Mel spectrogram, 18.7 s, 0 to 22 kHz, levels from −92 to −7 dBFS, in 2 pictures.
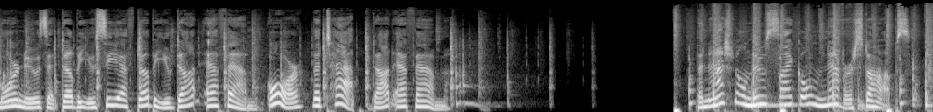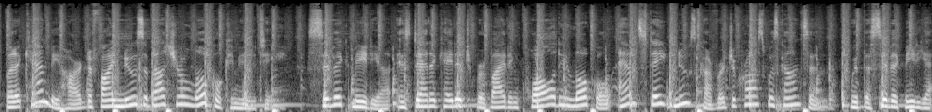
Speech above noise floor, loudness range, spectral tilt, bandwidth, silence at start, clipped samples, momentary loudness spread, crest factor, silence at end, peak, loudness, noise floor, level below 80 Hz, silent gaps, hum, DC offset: over 74 dB; 5 LU; -5 dB/octave; 19.5 kHz; 0 s; under 0.1%; 6 LU; 16 dB; 0 s; 0 dBFS; -17 LUFS; under -90 dBFS; -28 dBFS; 6.17-6.21 s, 6.36-6.40 s; none; under 0.1%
